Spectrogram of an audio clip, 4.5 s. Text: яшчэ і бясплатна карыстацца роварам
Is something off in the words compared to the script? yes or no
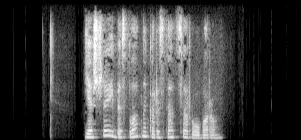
no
